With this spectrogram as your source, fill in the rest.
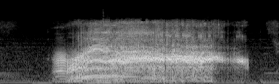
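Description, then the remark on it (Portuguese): A person imitates a lion's roar: one loud, sustained, growling bellow that lasts about two seconds and then cuts off, dominant over a quiet background. “O leão! O leão é foda!”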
